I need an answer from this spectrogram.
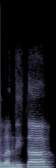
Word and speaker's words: Vandita: pronounce your name right vandida um that's how i tell people to pronounce is actually venditha which is the indian way of saying it but you can call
